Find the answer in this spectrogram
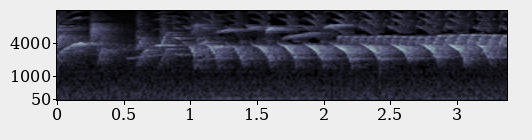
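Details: Spanish Timbrado canary crossed with wild canary, bred 2015, singing a run of evenly spaced downward-swept notes, about four per second, beneath a thin high trill.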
